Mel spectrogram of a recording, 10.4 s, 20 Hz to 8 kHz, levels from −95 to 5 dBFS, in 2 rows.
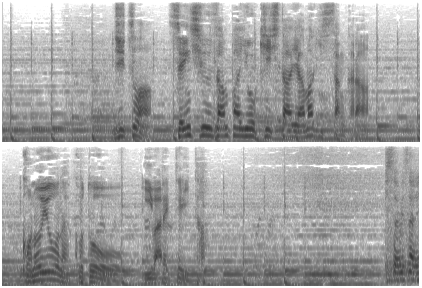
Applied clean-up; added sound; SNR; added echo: none; none; none; none.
